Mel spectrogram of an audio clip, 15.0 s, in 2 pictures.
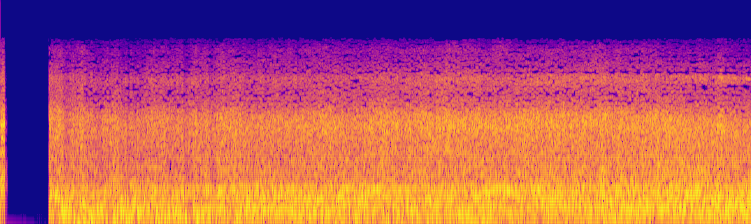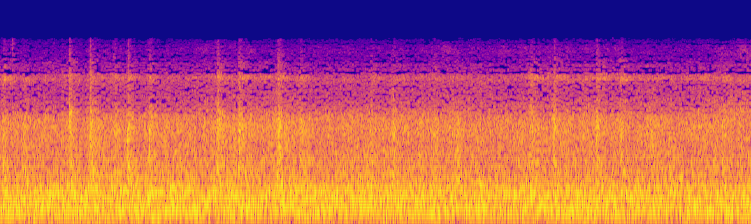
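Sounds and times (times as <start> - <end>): moving train rolling noise: 0.0 - 15.0
wind on microphone: 0.5 - 6.7.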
